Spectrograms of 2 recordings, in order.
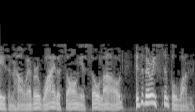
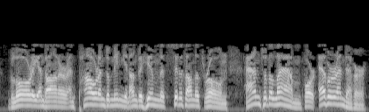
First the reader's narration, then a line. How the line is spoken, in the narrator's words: the voice of those who stand on the boundless plains of heaven and with all their might shout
